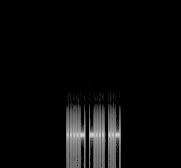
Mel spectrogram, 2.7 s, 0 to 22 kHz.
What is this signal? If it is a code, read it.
Morse code, heard as a keyed tone, about 50 wpm, 700 Hz. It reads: 4BU
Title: Three Challenging Letter-Number Combinations 50wpm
